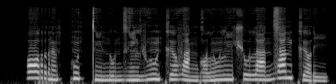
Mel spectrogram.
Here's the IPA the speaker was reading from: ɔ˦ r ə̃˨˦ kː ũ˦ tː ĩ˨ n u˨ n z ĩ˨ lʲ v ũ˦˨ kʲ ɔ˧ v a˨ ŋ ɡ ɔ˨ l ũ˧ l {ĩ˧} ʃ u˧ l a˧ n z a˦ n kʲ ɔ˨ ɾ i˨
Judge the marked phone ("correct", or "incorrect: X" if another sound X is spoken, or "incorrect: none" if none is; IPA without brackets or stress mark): correct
